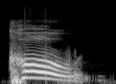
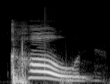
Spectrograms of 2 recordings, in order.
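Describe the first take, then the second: First: The vowel is a long O sound. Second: The same.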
